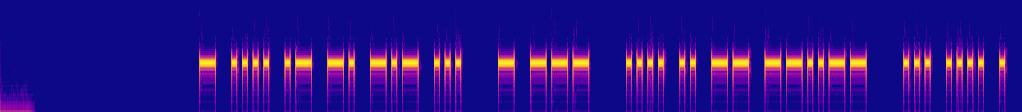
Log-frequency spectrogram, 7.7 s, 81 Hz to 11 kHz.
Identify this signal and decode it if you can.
Morse code, heard as a keyed tone, about 30 wpm, 700 Hz. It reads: THANKS TO HIM, SHE
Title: Sentences from Top 1000 Words - Review Part 3 - 30wpm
